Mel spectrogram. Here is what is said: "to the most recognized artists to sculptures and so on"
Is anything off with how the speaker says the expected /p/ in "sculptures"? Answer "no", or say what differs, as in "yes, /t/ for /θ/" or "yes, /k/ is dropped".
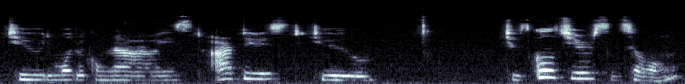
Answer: yes, /p/ is dropped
